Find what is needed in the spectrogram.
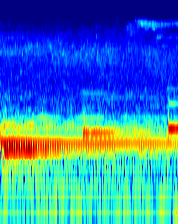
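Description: Background music of sustained, chime-like notes, moving to a new note about halfway through.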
